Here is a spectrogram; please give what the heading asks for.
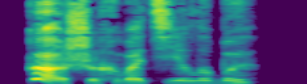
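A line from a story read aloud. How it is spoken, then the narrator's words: Grumbled. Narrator (Russian): снова буркнула бабушка Мо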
